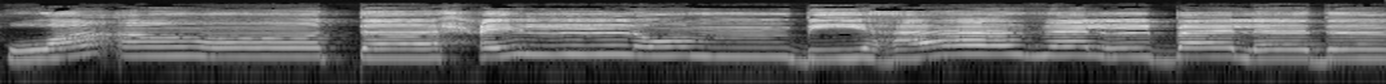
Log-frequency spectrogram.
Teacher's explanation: یہاں پہ نون ساکن ہے، یہاں پہ اخفا ہو رہا ہے، ہم نے نون کی آواز کو ناک میں چھپا کر پڑھنا ہے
